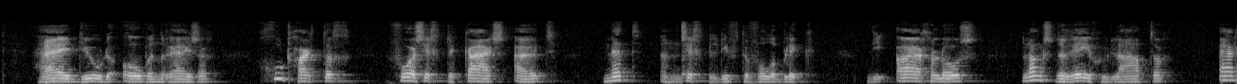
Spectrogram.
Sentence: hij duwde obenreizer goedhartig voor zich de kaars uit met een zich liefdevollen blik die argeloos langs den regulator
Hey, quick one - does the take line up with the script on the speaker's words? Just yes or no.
yes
